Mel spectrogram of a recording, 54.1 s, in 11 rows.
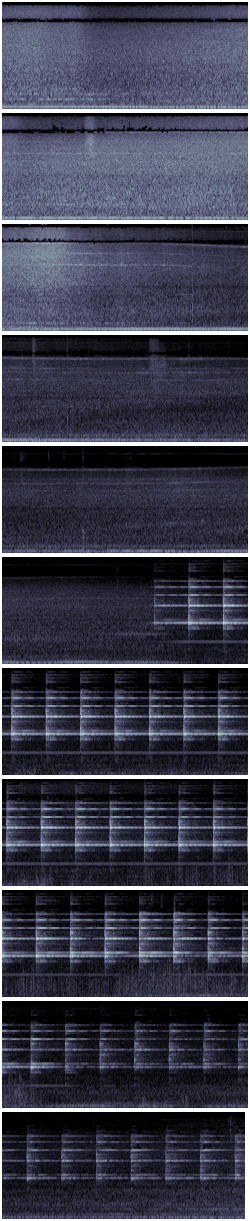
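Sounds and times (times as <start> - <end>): diesel locomotive engine rumbling: 0.0 - 54.0
train bell ringing: 27.6 - 54.0.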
